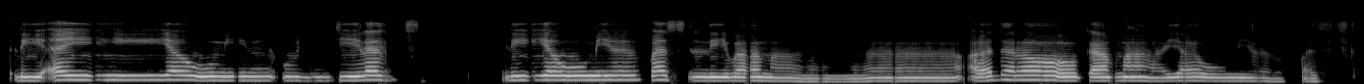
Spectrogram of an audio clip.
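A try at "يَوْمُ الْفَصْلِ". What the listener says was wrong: Yaumul fasl. Domah, yaumul fasl. Ya, afwan Ibu, boleh diangkat lagi ya nadanya. Mungkin Ibu barusan kurang tinggi sehingga di sini kerendahannya, di datarnya, maaf, di nada turunnya kerendahan. Nanti suaranya tidak stabil ya. Apa namanya, cepat habis gitu.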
